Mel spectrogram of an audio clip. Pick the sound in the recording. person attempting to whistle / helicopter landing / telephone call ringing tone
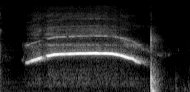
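person attempting to whistle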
